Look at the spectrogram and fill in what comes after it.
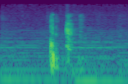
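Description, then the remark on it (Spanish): Two quick, sharp sneezes in close succession, fairly soft, bursting out of an otherwise quiet background with no talking. “Un ataque de estornudos.”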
